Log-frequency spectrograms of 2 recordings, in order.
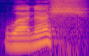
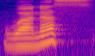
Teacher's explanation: शीन जबान का बीज ऊपर के तालू से मिलकर अदा होता है।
